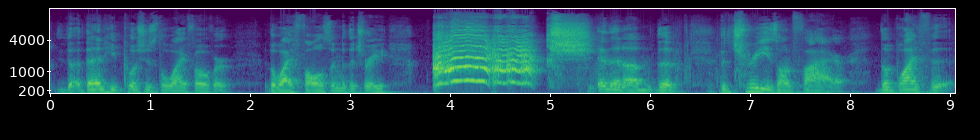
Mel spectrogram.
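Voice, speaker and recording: A man hosting a comedy podcast rambles crudely, his speech full of ums and restarts, and breaks now and then into shrill, squealed sound effects. His voice is a little mellow.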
